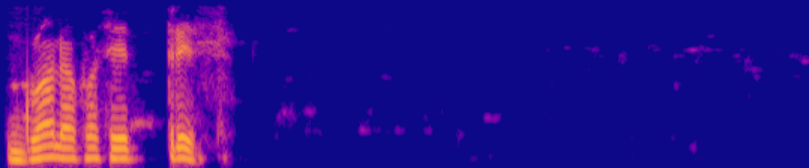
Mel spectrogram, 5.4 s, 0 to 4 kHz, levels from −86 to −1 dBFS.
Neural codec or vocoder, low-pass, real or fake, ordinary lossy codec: none; 3.6 kHz; real; Opus, 64 kbps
